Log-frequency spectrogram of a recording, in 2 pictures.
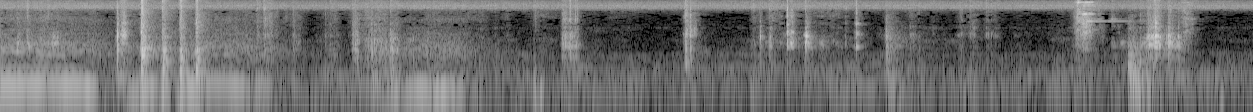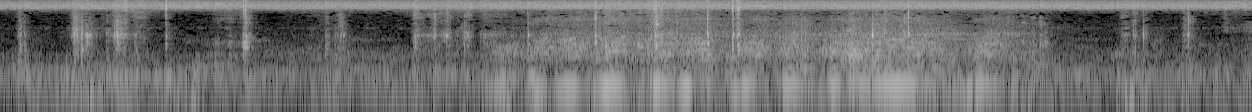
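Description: Chunks of charcoal dropped by hand into a plastic bottle, clicking and clattering against the plastic and each other in scattered taps. A low voice is heard briefly at the start and again for a few seconds near the end.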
